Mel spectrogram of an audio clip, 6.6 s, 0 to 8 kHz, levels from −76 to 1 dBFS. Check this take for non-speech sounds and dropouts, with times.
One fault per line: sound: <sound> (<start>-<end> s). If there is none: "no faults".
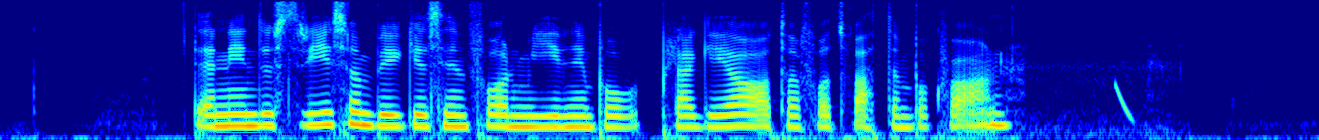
sound: chirp (5.6-5.7 s)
